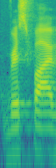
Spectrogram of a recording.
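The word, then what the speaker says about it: RISC-V: maybe you heard it there's something you know risk 5 is spelled as risk fee right so when Chris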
